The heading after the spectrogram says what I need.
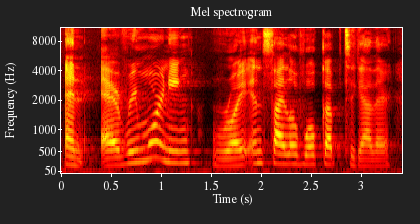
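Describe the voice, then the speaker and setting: A woman reading a children's picture book aloud as a guest reader, phrasing it deliberately with emphasis. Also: medium pitch, animated, darkish tone. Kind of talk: children's storybook read-aloud.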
